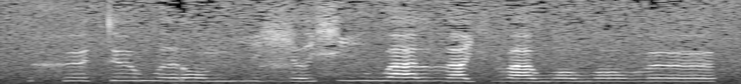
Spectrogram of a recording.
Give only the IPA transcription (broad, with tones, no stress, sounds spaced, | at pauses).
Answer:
x ø˨ t ø˦ w ə˨ ɾ ɔ˨ ŋ i˨ ɮ ə˨ ɕ i˦ w a˦ l ð a˨ ç β a˨ w ɔ˨ w ɔ˨ β œ˨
